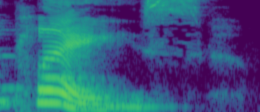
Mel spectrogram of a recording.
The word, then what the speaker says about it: place: Place. Termina nesse som do C. Place, place. Não vai para a letra E, tá? A letra E aqui é muda.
